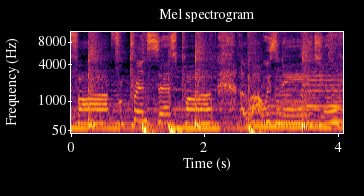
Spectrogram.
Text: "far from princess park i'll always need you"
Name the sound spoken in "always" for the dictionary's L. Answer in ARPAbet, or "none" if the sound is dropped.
none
